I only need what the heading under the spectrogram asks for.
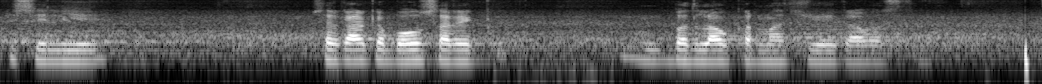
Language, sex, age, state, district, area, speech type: Maithili, male, 45-60, Bihar, Purnia, rural, spontaneous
